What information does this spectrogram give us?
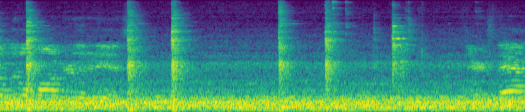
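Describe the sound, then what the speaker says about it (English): Repeated hammer blows ring out on a hot cut as a blacksmith works forged steel for a hair pin, about eight sharp metallic strikes spaced irregularly over a steady roaring background, probably a forge fire. "So here we go with the hot cut."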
